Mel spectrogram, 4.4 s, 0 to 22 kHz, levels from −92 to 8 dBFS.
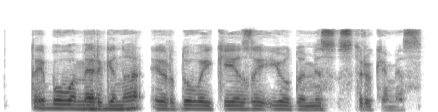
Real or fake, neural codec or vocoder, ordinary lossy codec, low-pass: real; none; AAC, 48 kbps; 7.2 kHz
